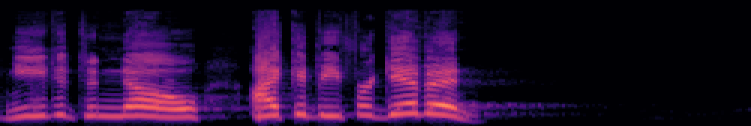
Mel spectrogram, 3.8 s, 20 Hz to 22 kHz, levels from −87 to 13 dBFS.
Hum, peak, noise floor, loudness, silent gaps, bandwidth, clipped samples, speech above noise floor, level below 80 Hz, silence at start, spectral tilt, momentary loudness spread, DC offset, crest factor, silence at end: none; -8 dBFS; -84 dBFS; -24 LUFS; none; 16.5 kHz; under 0.1%; 61 dB; under -90 dBFS; 0.05 s; -2.5 dB/octave; 10 LU; under 0.1%; 18 dB; 1.4 s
